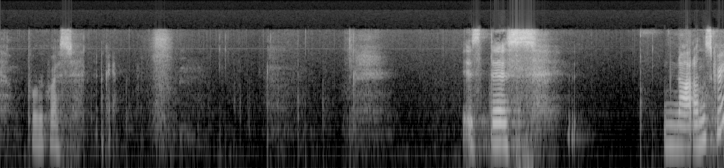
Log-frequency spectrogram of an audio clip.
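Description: A woman speaks into a microphone with pauses.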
